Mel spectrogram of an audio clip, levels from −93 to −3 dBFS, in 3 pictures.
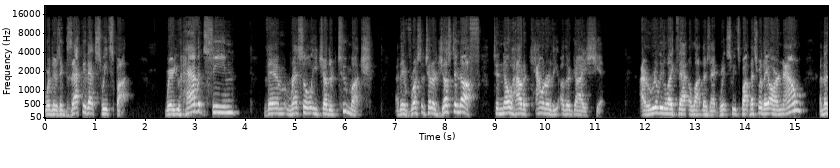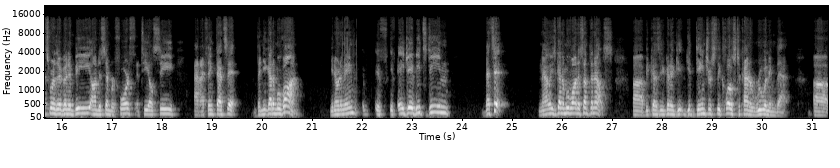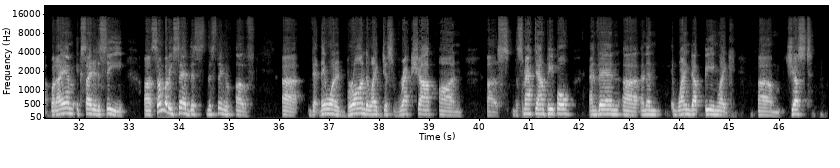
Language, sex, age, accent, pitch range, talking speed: English, male, 30-49, American, 145-180 Hz, 185 wpm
